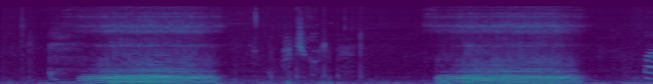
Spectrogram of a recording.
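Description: Two long, loud, rattling snores on the in-breath, separated by a quieter out-breath; ordinary heavy snoring.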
